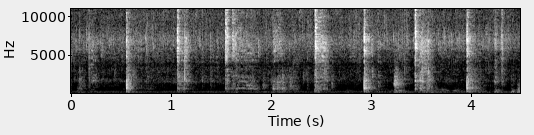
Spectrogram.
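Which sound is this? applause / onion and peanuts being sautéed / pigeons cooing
onion and peanuts being sautéed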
